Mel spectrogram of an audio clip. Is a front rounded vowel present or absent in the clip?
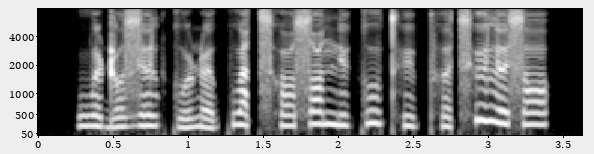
present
